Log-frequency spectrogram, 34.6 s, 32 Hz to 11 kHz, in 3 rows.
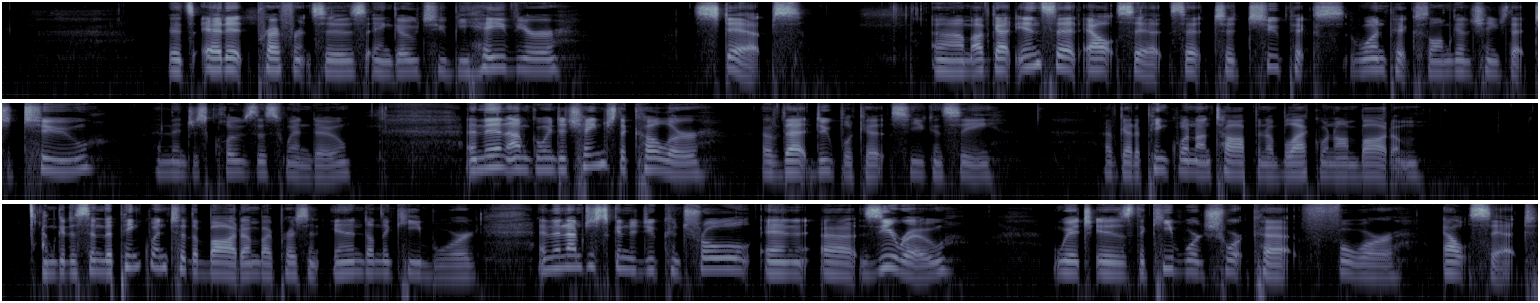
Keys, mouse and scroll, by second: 3.2 click, 7.3 click, 9.4 click, 11.0 2, 13.1 click, 17.5 click, 21.7 ctrl+z, 25.4 End, 29.7 ctrl+o, 33.6 ctrl+o.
